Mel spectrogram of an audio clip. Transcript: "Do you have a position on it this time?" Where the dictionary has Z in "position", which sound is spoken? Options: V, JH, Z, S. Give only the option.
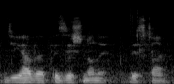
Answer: Z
